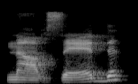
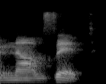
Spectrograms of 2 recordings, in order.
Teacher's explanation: Narzed with a D or a T, depending on the if it's literary or if it's colloquial. The D's, sometimes when they come at the end of words, they tend to be turned into T's. So you might hear narzed or you might hear narzet, depending on the formalities.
